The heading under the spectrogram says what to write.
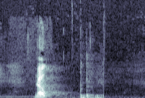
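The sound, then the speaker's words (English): Two quick coughs from someone with COVID: a sharp, harsh first burst, then a lower, rougher one a moment later, against a faint steady hum. “Sorry, that's a COVID cough.”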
